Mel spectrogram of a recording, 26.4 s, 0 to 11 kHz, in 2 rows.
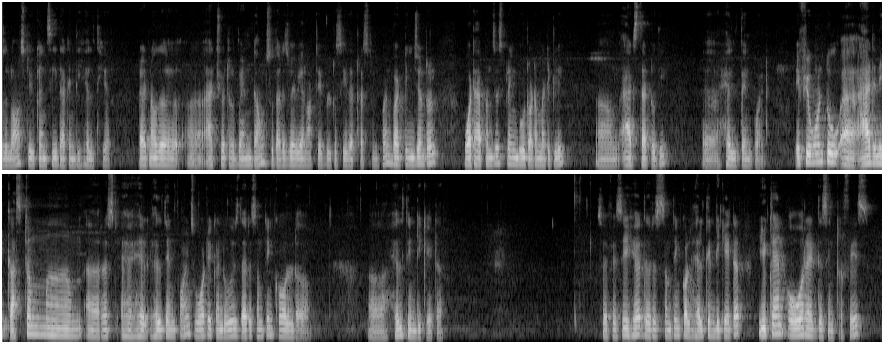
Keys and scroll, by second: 16.3 shift+super+n, 18.6 super+o.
